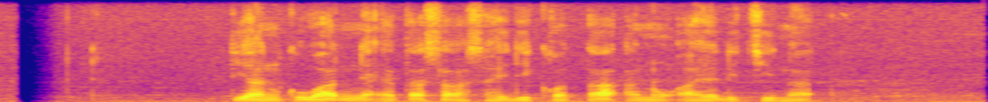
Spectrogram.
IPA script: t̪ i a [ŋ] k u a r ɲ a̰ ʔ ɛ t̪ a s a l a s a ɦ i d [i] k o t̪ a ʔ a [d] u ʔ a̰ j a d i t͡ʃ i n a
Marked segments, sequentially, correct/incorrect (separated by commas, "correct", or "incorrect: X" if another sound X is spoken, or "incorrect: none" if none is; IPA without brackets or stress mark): incorrect: n, correct, incorrect: n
